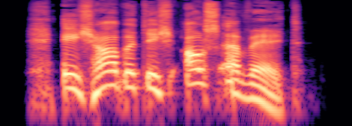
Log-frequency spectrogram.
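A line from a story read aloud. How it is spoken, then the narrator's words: Excited lion. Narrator (German): Barthaare vibrierten aufgeregt, wenn der Löwe sprach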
